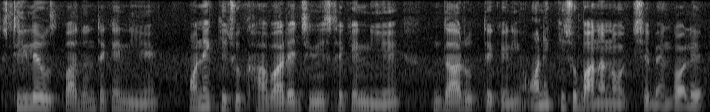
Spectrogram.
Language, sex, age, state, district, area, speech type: Bengali, male, 18-30, West Bengal, Paschim Bardhaman, urban, spontaneous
